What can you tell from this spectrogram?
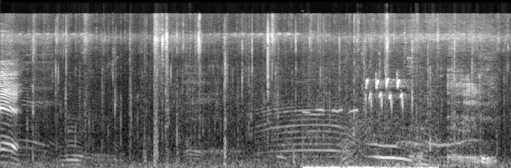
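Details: A cow out in the fields calls to its friend with a single long, level moo partway through, amid rustling, clicks, faint chirping and low rumbling background noise.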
